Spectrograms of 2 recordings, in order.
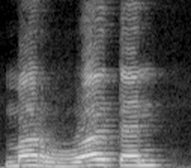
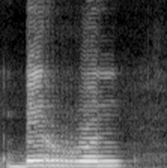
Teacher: रा पर तशदीद आकर है दो मरतबा पढ़ेंगे, एक पिछले वाले हरफ से एक खुद से।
